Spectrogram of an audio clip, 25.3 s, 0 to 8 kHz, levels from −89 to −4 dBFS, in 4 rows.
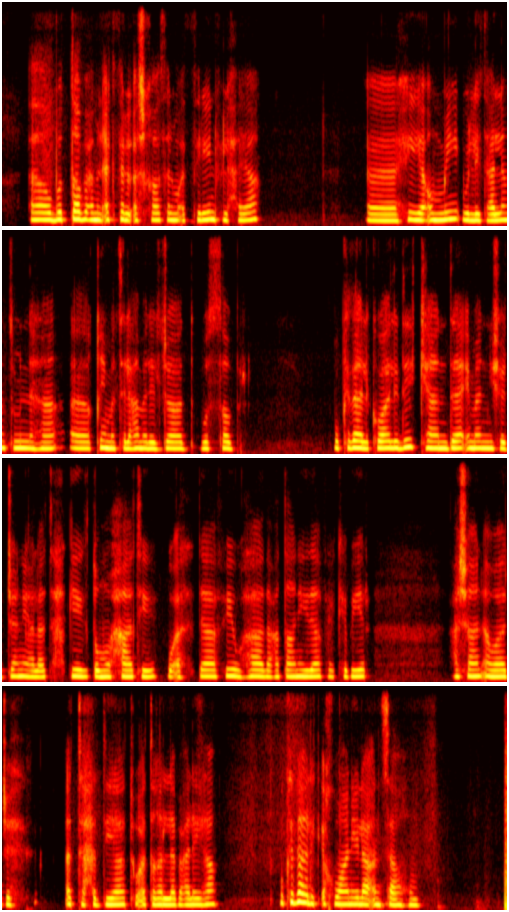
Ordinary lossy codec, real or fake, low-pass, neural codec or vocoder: none; real; none; none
